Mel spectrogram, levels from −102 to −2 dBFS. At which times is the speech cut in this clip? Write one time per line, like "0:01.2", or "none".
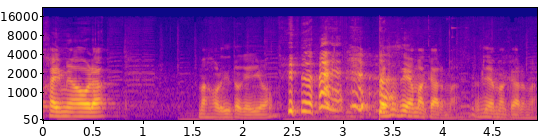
0:03.4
